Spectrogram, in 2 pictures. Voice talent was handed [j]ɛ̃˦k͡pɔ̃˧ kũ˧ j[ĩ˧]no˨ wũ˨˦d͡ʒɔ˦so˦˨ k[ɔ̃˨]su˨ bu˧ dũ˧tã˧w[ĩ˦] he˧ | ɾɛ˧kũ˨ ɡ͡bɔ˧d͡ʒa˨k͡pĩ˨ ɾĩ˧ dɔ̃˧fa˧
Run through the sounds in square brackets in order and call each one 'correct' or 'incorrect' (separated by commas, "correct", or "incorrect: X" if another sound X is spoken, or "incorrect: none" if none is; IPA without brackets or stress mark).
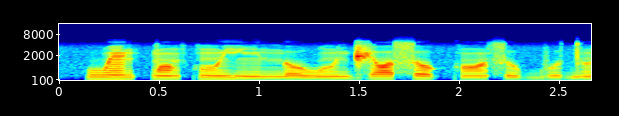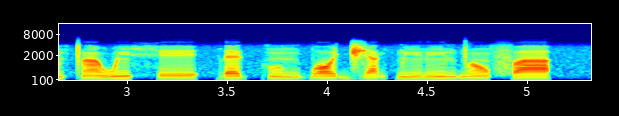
incorrect: w, incorrect: ĩ˨, correct, correct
